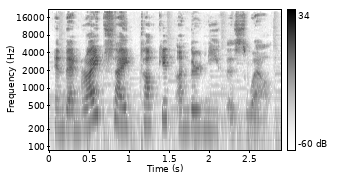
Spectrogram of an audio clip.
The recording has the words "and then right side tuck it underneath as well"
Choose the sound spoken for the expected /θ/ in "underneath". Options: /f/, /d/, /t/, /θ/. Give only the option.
/θ/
